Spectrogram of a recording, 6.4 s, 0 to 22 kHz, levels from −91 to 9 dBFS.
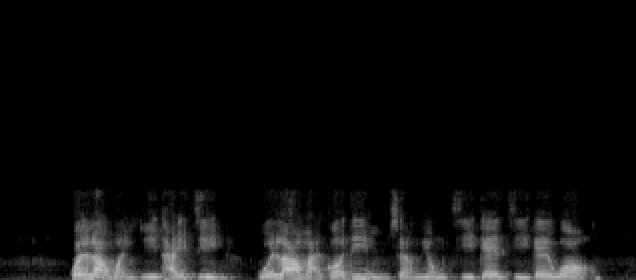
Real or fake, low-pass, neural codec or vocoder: fake; 7.2 kHz; codec, 16 kHz, 4.8 kbps, FACodec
